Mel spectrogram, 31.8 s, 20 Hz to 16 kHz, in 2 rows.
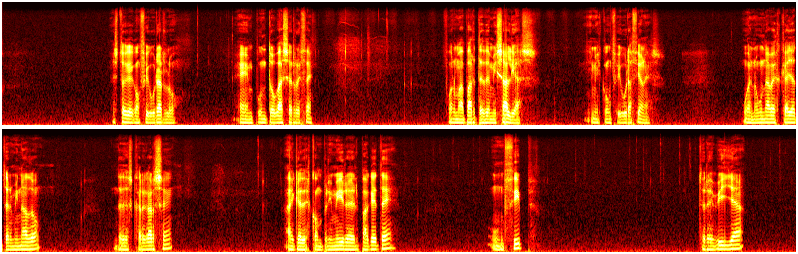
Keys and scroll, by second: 16.6 ctrl+-, 17.4 ctrl+-, 24.1-24.8 typing, 31.3-31.7 typing.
